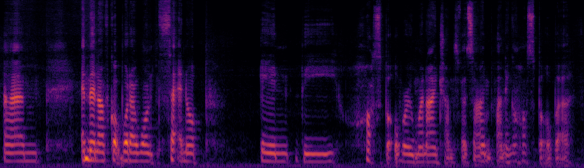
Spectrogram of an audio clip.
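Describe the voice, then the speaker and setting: A young woman with a slightly raspy, croaky voice, chatting casually to a camera on a tripod at home, giving pregnancy advice. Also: lowish voice, flat delivery, moderate pace, a bit bright. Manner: chatty, filler-heavy, reassuring. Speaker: pregnancy vlogger. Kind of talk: casual instructional talk to camera.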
